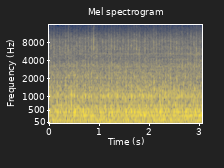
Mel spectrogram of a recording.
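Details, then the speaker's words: Car at a Copart salvage lot idling with a loud, busy, uneven rattling clatter, possibly from the front of the motor; timing chain or cooling fan suspected, cause unclear. "like timing chain maybe like it could be this cooling fan right here man it's hard to say it's real hard to say"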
